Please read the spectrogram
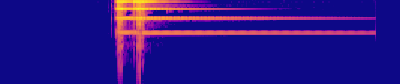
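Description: A bicycle bell rung twice in quick succession about a second in, its ring fading away over the next two seconds.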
